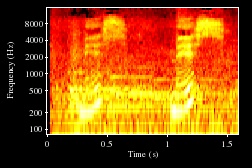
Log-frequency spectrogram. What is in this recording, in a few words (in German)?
Kassiererin; AlaskaDaily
